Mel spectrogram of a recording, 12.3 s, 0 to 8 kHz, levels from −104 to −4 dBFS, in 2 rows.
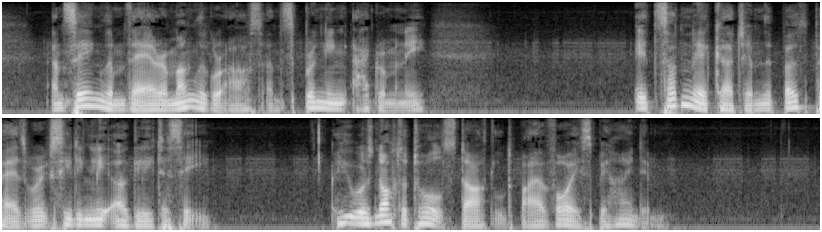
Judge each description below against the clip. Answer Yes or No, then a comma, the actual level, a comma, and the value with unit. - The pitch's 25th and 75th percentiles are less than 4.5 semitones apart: No, average, 5.3 semitones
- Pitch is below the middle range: Yes, very low, 95 Hz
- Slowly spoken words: No, average, 165 wpm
